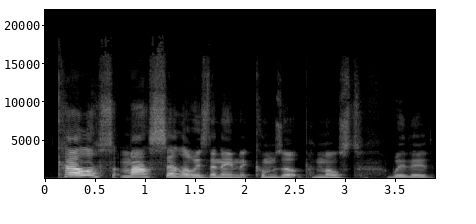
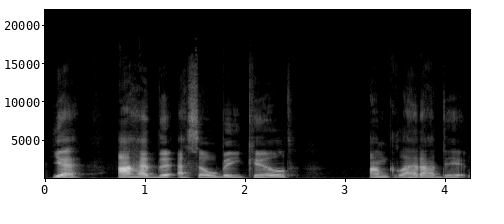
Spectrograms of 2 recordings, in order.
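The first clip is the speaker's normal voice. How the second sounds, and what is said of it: Put-on American accent. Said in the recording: “What accent am I doing?... You're doing some form of American”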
